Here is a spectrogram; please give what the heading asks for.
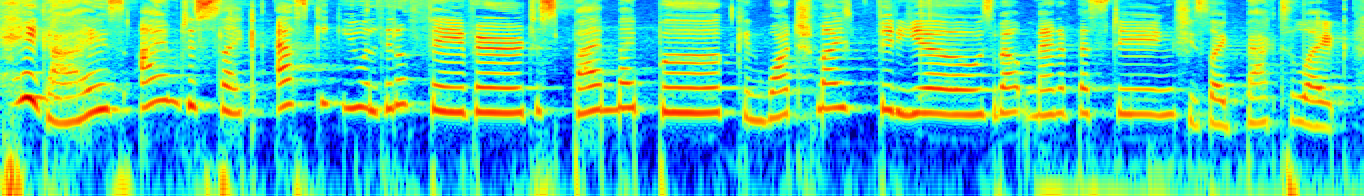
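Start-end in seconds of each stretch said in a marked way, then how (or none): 0.0-7.3 very sweet, gentle, calm, high-pitched voice. Imitating the speaker in the video asking a favor: very sweet and calm Rachel voice. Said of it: "very sweet and calm Rachel".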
